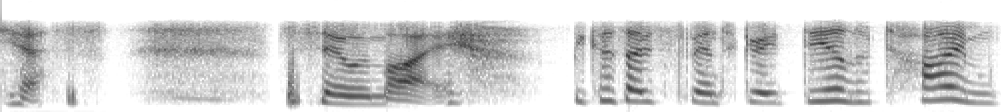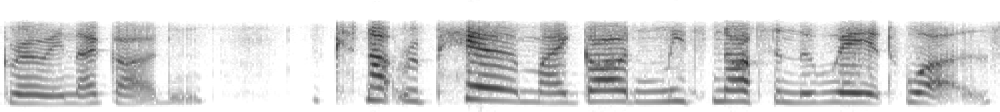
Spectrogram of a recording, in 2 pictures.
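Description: A woman's voice: sits high, unhurried, no room sound. A woman playing a cantankerous, commanding woman in her eighties in radio theater, stern, formal and scolding. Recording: tinny, phone-like narrow band.

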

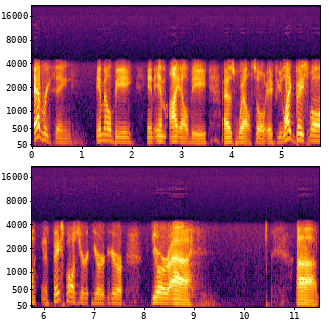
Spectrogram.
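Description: A man hosting a sports radio show in casual chat, rambling with fillers and repeated words, with a voice that is going hoarse. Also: medium pitch, unhurried, pauses often, no echo. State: losing his voice. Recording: tinny phone-line quality, dry.

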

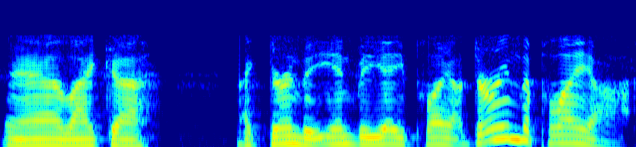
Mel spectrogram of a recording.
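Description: A man co-hosting a comedy podcast, rambling and joking through his stories. His voice sits at an ordinary middle pitch. The sound is thin and tinny, like a phone line. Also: animated, unhurried. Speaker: podcast co-host. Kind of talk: casual comedic chat.

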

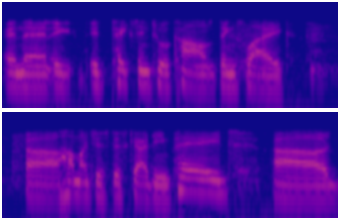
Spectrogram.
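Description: A man's voice: medium pitch, steady tone, takes it slowly, clean tone. A man, a company co-founder, answering interview questions, explaining patiently with many fillers. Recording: dry, tinny phone-line audio.

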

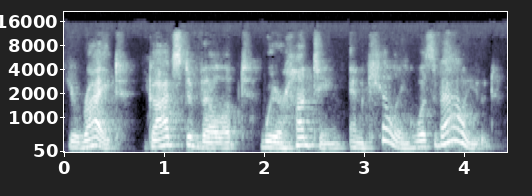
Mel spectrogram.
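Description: A woman playing an ageless, wise spirit guide in a radio drama, explaining in a measured, emphatic, instructive way with deliberate pauses. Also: sits low, sing-song. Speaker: teacher figure in a radio drama.

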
